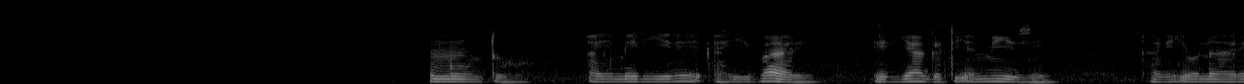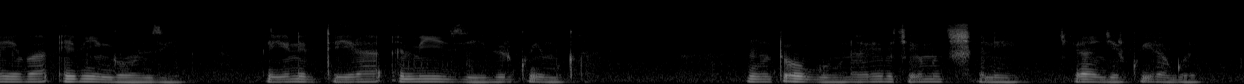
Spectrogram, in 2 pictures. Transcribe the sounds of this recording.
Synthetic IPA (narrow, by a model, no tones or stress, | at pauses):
omuːntu | aje̞me̞ɾiːɾe̞aɦiβaːɾe̞ː | ɾjahaɡatḭja̰miːzi | aɾḭjo̞̰naɾe̞ːβae̞βiːŋɡoːnzi | βiɾijo̞neβitʰe̞ːɾaːmiːziβiɾikwḭːmukʰḁ | muːntoːɡunaɾe̞ːβeceɾoːmuci̥ʃane | ceːɾaːɲɟeɾikwḭːɾaɡuɾe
